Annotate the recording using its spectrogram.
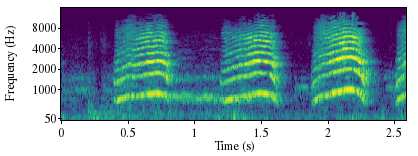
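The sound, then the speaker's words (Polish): A female hawk, wet from bathing, gives three loud, whining calls in quick succession while courting a male, each a harsh rising-and-falling cry with short pauses between, and no one speaking. “I ona się zachowuje tak właśnie teraz jako do samca. Podrywa.”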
